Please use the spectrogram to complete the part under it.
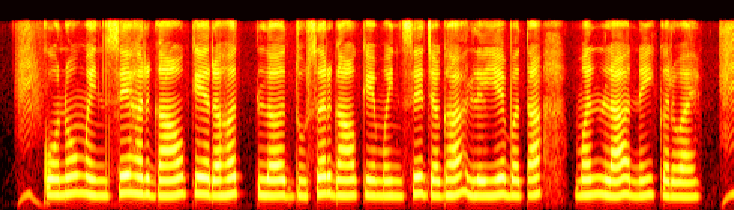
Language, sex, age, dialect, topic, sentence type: Chhattisgarhi, female, 18-24, Northern/Bhandar, banking, statement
